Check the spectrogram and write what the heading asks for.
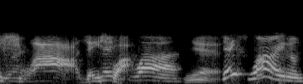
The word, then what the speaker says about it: J-SHWA: Is it J-SHWA? Absolutely. Thank you guys so much for having me on. Yes, it's J-SHWA, and it's a pleasure to be here, listening to you guys.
